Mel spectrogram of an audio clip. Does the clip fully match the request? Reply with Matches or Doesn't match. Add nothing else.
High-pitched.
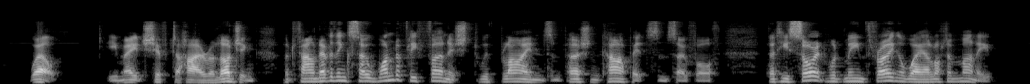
Doesn't match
